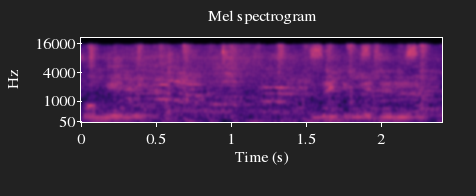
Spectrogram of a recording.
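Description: Speech: a man talking, with other voices in the background.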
